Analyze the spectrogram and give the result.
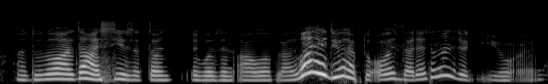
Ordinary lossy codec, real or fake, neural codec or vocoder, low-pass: none; fake; codec, 16 kHz, 16 kbps, FreqCodec, larger model; none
